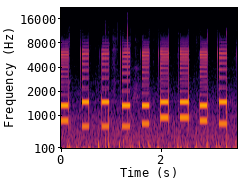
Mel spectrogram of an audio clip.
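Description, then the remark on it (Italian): A phone number being dialed on a mobile phone: about nine or ten short keypad beeps, each a steady two-note tone, pressed in an even, quick rhythm with faint tapping thumps underneath and no talking. “Dai, fa il numero, almeno parliamo con sta eh,”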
